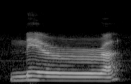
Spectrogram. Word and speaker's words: mirror: mirror so of course we pronounced that middle R miror but notice the very final R I haven't pronounced it and this is a really important Rule and a very important lesson for you to learn in English pronunciation when a word ends in e r a r o r even we don't PR pronounce the letter R it becomes awah sound and awah is simply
